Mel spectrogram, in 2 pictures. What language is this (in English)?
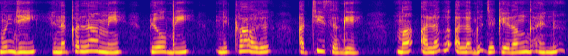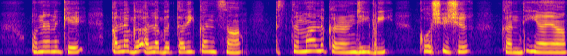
Sindhi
